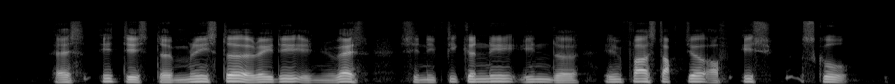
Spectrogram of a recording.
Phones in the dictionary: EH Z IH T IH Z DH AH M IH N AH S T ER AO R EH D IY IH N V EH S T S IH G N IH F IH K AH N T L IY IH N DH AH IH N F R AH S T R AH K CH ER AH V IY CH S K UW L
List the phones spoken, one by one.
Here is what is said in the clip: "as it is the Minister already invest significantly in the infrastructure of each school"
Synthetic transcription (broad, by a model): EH S IH T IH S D AH M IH N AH S T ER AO R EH D IY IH N W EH S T S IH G N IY F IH K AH N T L IY IH N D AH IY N F R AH S T R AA K CH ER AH F IY CH S K UW L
